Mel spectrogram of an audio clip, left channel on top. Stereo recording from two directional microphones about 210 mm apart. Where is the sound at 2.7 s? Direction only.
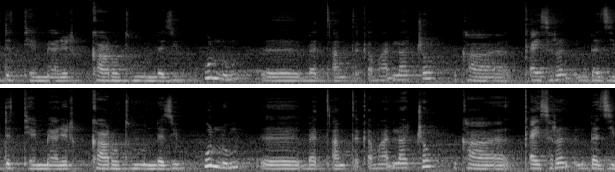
40° right (ahead or behind).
